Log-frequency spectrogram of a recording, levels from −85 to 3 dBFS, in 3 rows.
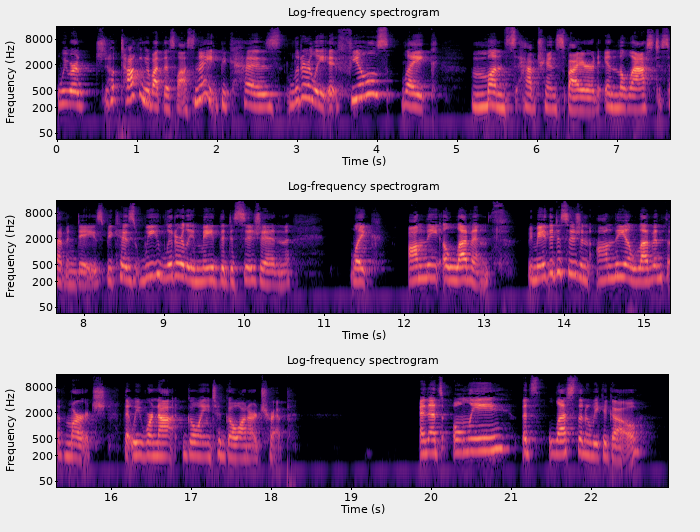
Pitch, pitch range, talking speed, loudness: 210 Hz, 185-240 Hz, 155 wpm, -23 LUFS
